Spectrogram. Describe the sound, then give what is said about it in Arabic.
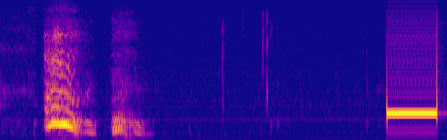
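Telephone dial tone after a cut-off line: a short, steady electronic tone near the end, preceded by a couple of brief vocal sounds and a few faint clicks. “الخط اتقطع، حاولي اتصل بيا”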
